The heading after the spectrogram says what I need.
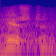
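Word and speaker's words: Huston: from Tom Charles uh Houston I believe you call it name Houston yes I believe that's the way he pronounces his name Senator sen G May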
